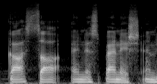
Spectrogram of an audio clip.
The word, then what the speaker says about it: casa: Casa in Spanish and here you can see that we got C with another vowel a and this a makes C to pronounced as K therefore we can pronounce it House in Spanish as casa therefore a will join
